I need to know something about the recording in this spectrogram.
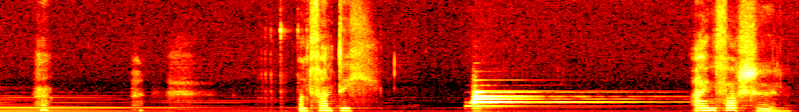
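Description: A piano plays single sustained notes in a quiet hall.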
